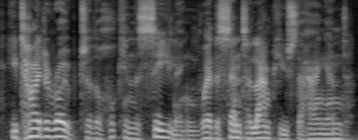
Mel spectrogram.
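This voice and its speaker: Actor as shaken, mid-pitched gentleman doctor. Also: lively intonation, fairly quick, close to an everyday voice. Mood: shaken, formal. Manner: formal, courteous. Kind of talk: radio drama acting.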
